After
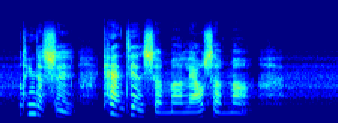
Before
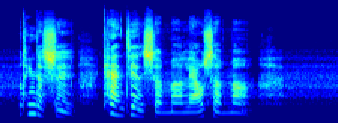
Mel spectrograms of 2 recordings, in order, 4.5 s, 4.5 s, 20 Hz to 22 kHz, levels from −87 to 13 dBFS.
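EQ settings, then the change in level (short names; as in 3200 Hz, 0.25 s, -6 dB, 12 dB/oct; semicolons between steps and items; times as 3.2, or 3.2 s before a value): air absorption 110 m; bell 200 Hz -10.5 dB 0.23 oct; 0.0 dB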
